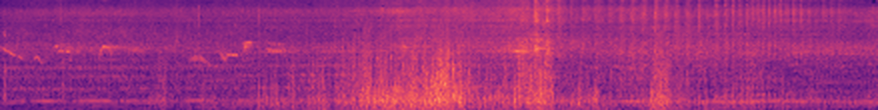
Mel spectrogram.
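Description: A motorbike passes on the street, its engine growing louder to a peak about four seconds in and then fading away.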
